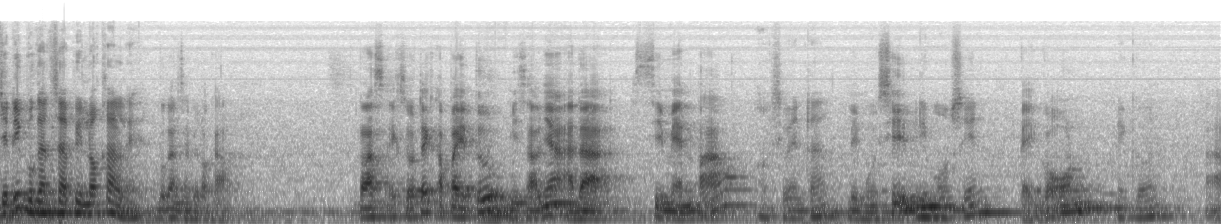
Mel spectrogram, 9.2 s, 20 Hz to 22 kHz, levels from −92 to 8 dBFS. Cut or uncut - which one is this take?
uncut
